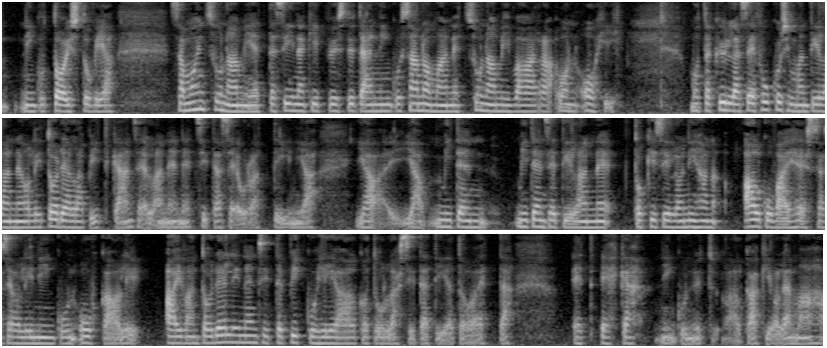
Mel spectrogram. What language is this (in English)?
Finnish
